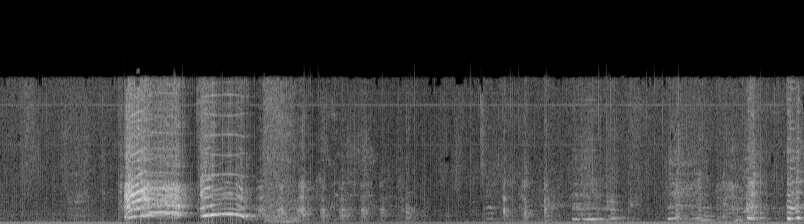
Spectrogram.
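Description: A man lets out two loud, high-pitched yelling cries, one after the other, about a second and two seconds in. Short bursts of laughter follow, over a steady low hum in the recording.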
